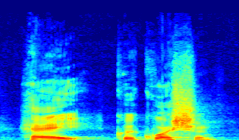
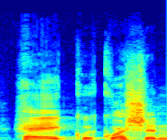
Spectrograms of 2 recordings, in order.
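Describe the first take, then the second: First: The voice sounds puzzled and gentle. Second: The voice sounds blunt and demanding. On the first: The caller is simply looking for someone. The speaker calls it right. "As you can see on my tonality, it's very like confused" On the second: The caller seems to be coming to complain. The speaker calls it wrong. "You come in to complain"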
